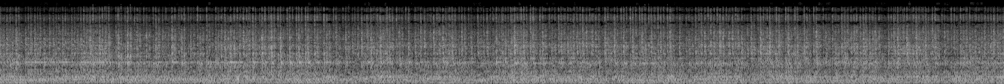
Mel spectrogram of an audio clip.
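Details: 2014 Nissan Pathfinder at idle: loose irregular clanking and rattling about three to four times a second over steady idle; broken radiator cooling fan clanking.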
